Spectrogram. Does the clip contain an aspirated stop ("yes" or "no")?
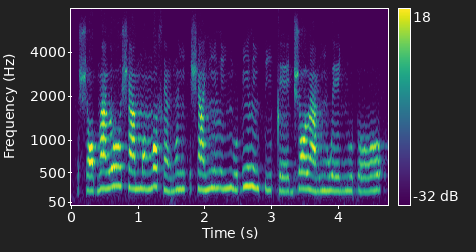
no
